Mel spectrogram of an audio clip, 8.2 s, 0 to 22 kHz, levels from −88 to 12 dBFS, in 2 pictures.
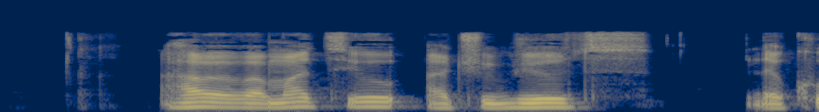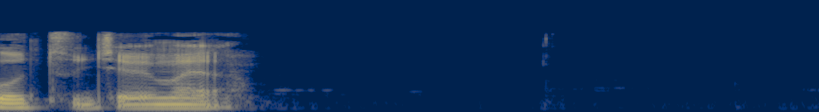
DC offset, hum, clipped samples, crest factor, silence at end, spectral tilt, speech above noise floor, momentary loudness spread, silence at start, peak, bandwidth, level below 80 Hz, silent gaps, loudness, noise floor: under 0.1%; none; under 0.1%; 22 dB; 2.9 s; -4 dB/octave; 71 dB; 9 LU; 0.8 s; 0 dBFS; 8 kHz; -54 dBFS; none; -19 LUFS; -89 dBFS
